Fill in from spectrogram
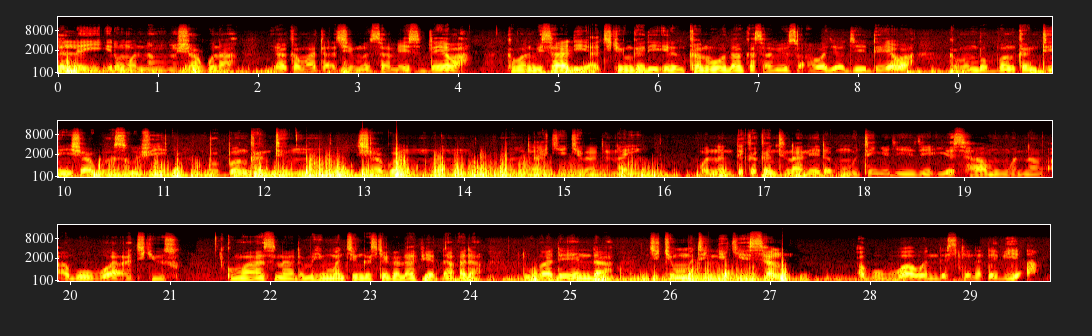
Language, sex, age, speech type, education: Hausa, male, 15-29, spontaneous, primary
